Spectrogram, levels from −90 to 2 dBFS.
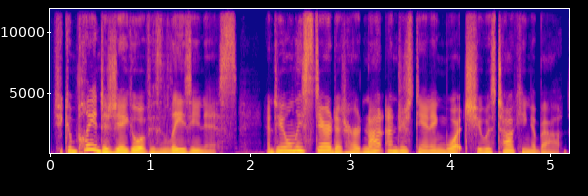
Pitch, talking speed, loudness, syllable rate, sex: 210 Hz, 230 wpm, -17 LUFS, 6.7 syllables/s, female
